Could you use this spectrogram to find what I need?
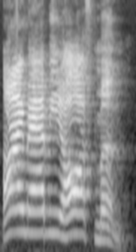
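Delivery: huge, slow, high full-throated yell; shouted at the top of lungs. Retold or imitated. Abby standing in the boat shouting to the river, full-lung triumphant yell. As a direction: bellow it out across the river like a release. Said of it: "at the top of his lungs shouts".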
